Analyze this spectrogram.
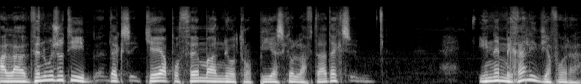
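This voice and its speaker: A man with a fairly high pitch, a dark, mellow tone and a somewhat breathy voice talks at a moderate pace with lively intonation and very even loudness, in dry, close sound with no echo. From France (Grenoble) until 12, then Thessaloniki. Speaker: 3D artist. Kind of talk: casual chat.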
